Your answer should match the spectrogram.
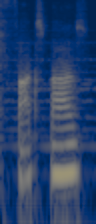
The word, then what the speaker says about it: Faux Paw: called faux paw but it's like canonically supposed to be pronounced fox paws and it's about foxes.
